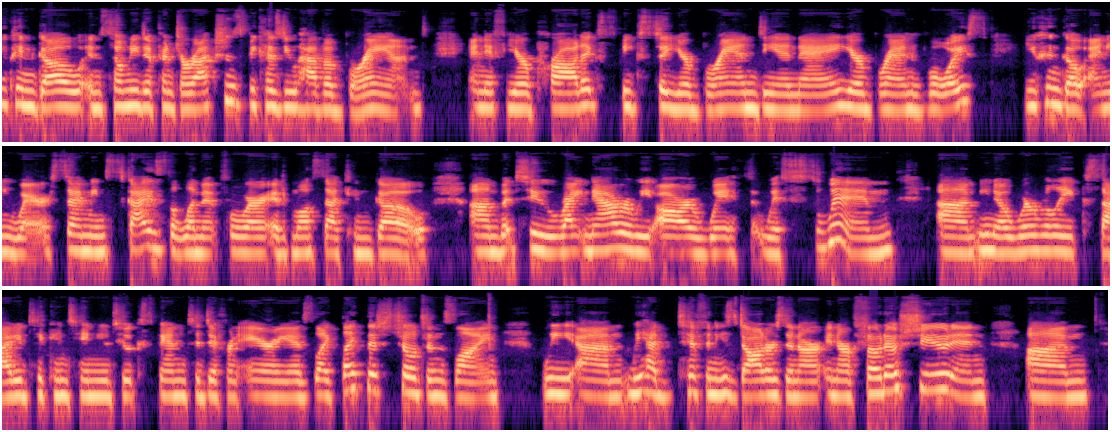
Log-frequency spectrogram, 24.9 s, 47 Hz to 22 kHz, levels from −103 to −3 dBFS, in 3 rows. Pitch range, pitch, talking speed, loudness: 200-230 Hz, 210 Hz, 200 wpm, -13 LUFS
